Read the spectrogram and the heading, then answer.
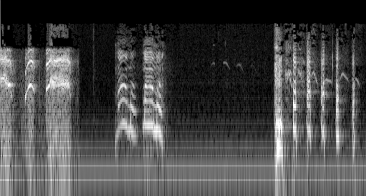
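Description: A baby monkey cries as it is ripped from its mother's arms, in shrill, wavering shrieks that come in three bursts, a few long wails followed by a rapid string of sharp, rising squeals, with short silences between.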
